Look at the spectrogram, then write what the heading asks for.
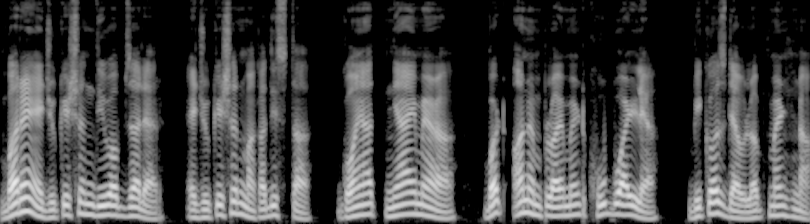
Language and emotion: Goan Konkani, neutral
